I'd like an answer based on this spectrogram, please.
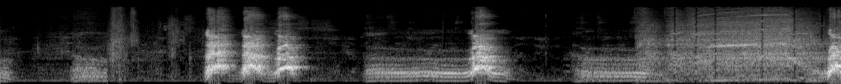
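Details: Pet dog Baylee goes ballistic at the noise of a Soup Mate soup maker indoors: loud, harsh bark bursts in quick clusters, two or three close together, over a steady machine whine, with music and a person's voice.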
